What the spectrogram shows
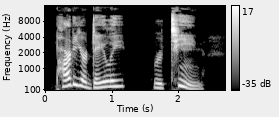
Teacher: the syllable teen is stressed in the word routine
